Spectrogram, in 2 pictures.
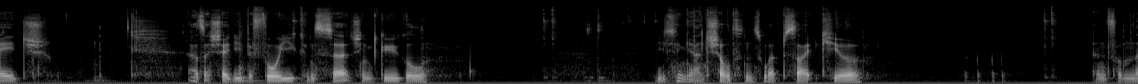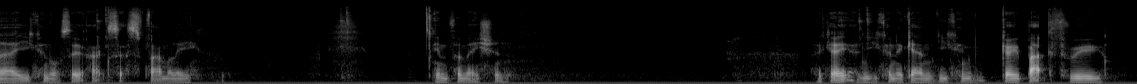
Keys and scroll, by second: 5.9-7.5 typing, 8.4 Return.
